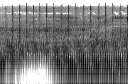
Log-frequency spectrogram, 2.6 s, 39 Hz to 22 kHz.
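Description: Motoconfort N40T moped engine running steadily with a rapid buzzing two-stroke pulse, close and loud, settling to a steadier, fuller note partway through with no talking.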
